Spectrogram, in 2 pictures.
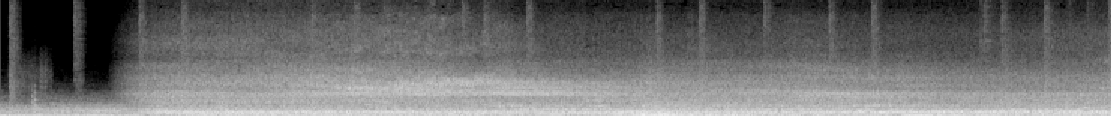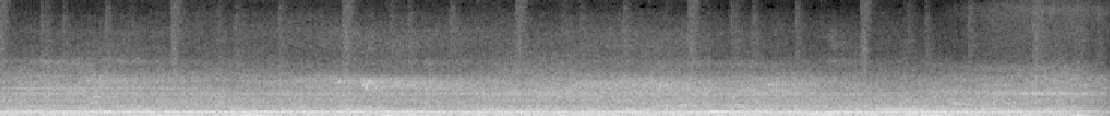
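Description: Electric go-karts running on an indoor concrete track: a loud, steady rushing hum of motors and tyres that sets in about a second in.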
